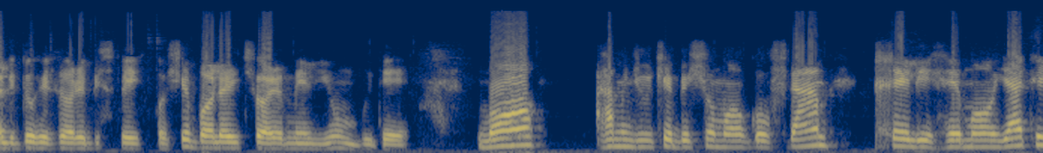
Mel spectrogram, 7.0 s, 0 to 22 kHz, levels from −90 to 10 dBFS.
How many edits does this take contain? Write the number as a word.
one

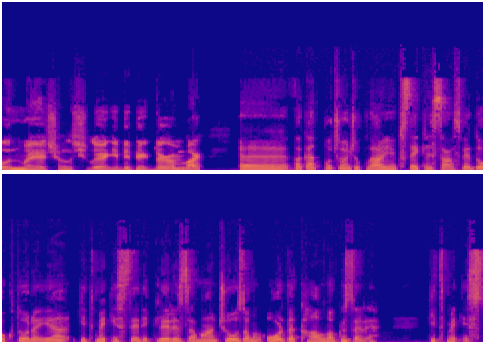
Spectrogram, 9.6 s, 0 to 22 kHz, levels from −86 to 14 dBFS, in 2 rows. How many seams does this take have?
one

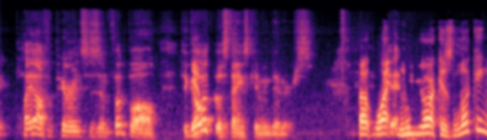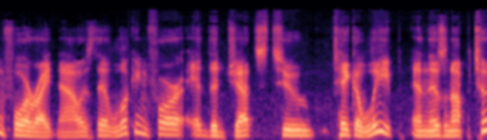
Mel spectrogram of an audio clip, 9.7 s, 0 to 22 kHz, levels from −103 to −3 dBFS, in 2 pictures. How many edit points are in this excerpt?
zero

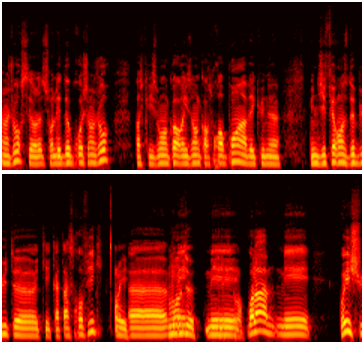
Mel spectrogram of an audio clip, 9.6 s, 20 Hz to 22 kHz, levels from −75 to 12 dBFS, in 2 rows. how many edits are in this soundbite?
zero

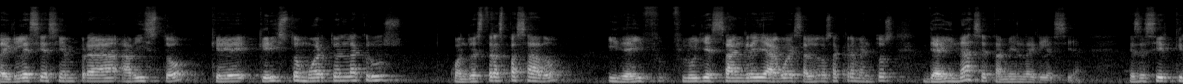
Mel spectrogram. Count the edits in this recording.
one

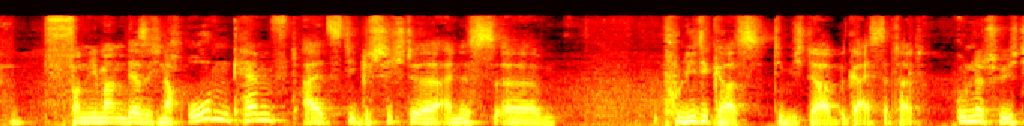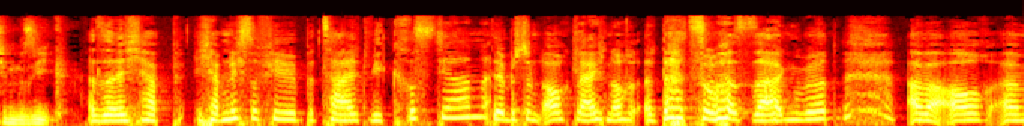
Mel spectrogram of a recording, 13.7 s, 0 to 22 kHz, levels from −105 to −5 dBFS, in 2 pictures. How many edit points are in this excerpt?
two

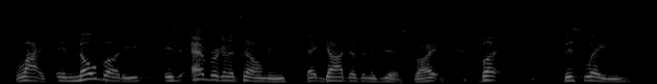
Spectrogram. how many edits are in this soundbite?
one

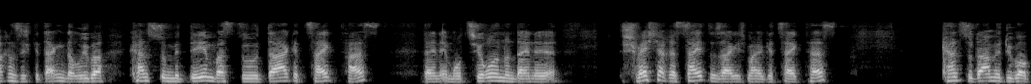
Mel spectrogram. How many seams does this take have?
one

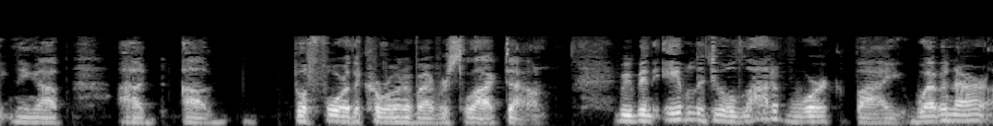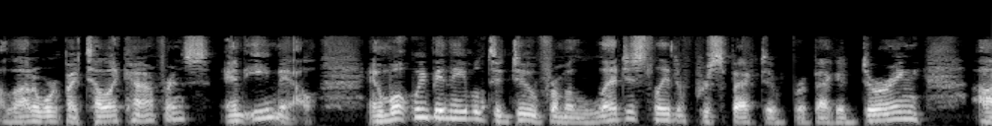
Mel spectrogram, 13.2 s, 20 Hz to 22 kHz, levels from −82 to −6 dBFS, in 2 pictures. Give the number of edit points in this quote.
two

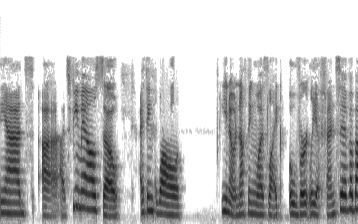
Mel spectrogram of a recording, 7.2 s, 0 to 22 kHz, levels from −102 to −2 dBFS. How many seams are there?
one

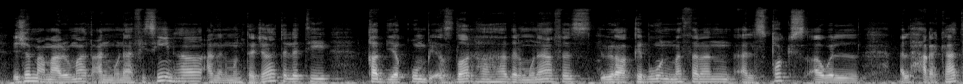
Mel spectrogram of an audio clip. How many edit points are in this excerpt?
one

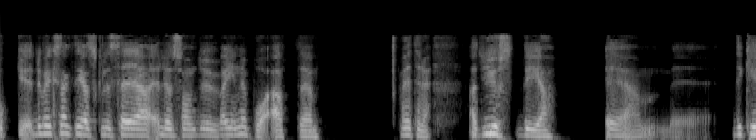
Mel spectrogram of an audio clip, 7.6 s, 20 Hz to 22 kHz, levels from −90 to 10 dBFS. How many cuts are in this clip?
one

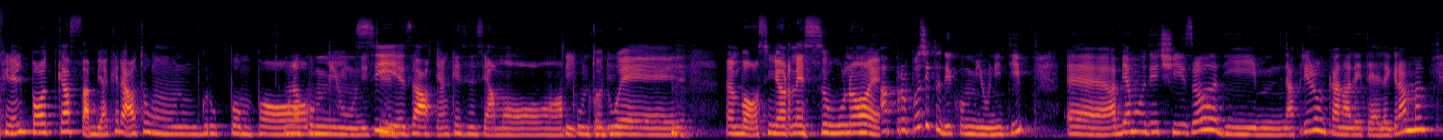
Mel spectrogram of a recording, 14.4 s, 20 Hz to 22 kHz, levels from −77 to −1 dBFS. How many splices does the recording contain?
two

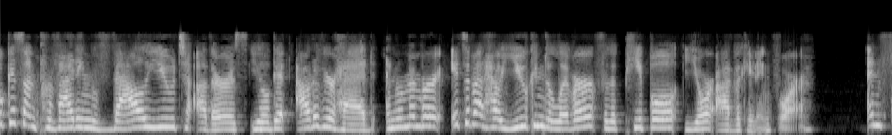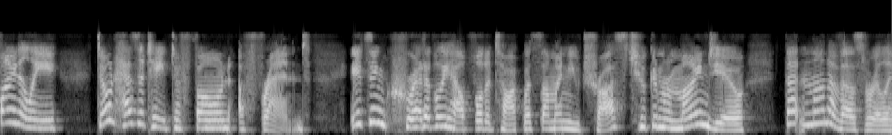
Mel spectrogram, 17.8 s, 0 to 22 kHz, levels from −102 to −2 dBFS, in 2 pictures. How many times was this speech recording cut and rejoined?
one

